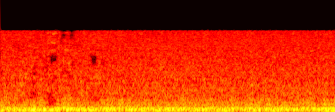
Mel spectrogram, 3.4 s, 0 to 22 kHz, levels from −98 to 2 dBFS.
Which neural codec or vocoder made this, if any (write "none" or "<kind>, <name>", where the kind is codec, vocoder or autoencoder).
vocoder, HiFi-GAN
